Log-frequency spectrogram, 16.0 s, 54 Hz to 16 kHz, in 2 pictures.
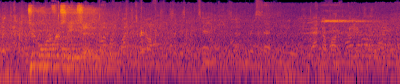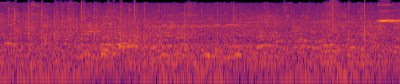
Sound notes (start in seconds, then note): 6.5 whistle blows; 8.2 crowd clapping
